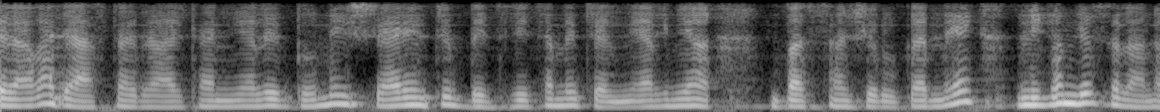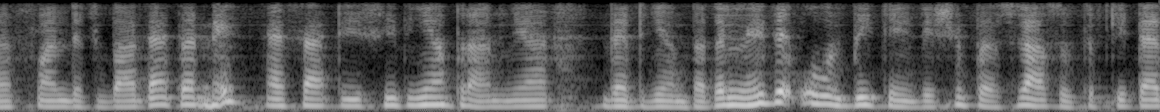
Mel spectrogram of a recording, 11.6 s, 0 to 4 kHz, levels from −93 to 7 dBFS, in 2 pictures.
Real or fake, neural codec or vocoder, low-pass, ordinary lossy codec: fake; codec, 24 kHz, 1 kbps, SNAC; 3.6 kHz; none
